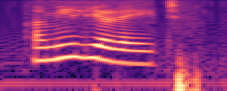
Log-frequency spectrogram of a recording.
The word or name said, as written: ameliorate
